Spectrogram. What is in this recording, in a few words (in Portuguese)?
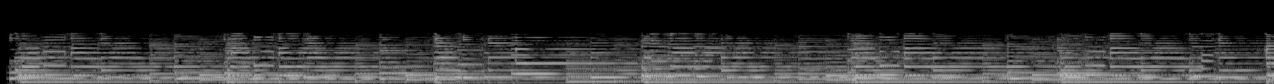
ANIV. SOBRINHA F; Aniversários; Aniversários diversos; fem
